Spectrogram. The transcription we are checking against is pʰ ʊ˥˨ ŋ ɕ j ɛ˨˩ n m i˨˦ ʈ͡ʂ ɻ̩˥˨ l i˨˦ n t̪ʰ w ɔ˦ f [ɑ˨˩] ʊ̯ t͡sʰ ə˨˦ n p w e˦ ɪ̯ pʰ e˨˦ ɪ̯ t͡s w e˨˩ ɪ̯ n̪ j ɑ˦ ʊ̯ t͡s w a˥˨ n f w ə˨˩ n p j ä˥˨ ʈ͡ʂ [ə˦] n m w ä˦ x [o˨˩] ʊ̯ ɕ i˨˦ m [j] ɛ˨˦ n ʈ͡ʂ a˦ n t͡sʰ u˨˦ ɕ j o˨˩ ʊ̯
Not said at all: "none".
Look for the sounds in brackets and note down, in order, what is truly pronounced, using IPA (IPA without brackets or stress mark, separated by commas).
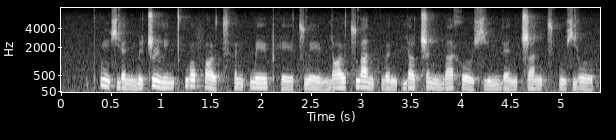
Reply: ɑ˨˩, ə˥˨, o˨˩, ɥ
